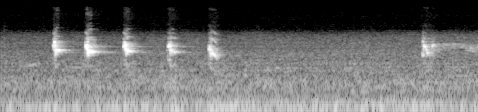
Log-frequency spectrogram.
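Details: Chatty Yellow-vented bulbul whose song is used to provoke others of its kind to answer: five strong, short descending chirps at about two per second, then a pause and a longer slurred whistle.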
